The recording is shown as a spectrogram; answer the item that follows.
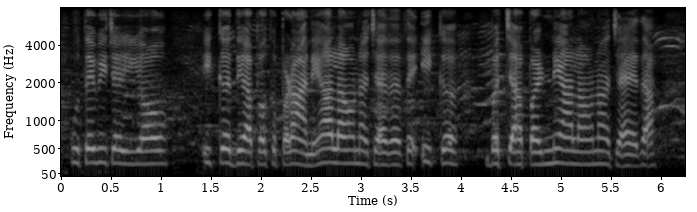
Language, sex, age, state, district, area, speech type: Dogri, female, 45-60, Jammu and Kashmir, Samba, rural, spontaneous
